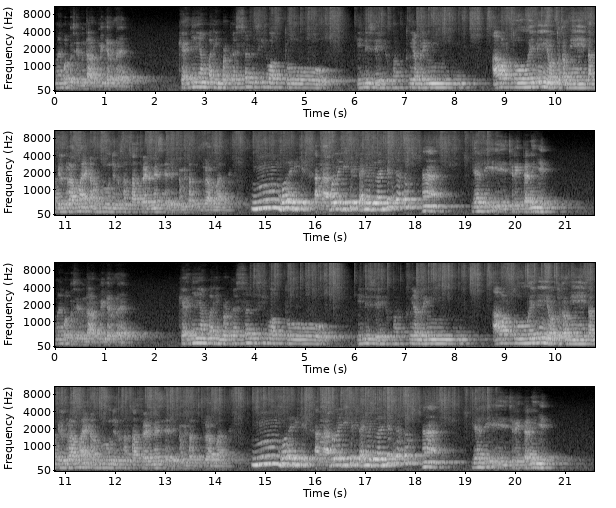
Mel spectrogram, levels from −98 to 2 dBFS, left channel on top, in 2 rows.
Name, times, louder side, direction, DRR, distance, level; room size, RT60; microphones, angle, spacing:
voice 1, 0.0-1.4 2.5-5.4 6.0-8.1 8.7-14.2 16.0-16.3 18.1-18.4 19.1-20.6, left 1 dB, 35° left, -3 dB, 1.1 m, -29 dB
sound 1, 3.9-19.7, right 2 dB, 45° right, 1.0 m, -46 dB
voice 2, 14.7-16.0 16.3-17.9, left 2 dB, 20° left, -1 dB, 0.4 m, -24 dB
4.5 x 2.5 x 3.8 m, 1.2 s
head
